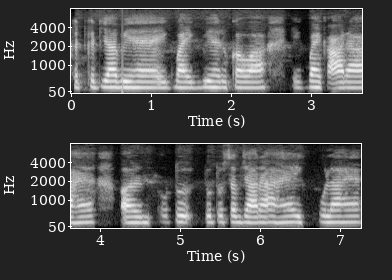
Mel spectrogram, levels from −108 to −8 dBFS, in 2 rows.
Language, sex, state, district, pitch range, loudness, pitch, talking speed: Hindi, female, Bihar, Kishanganj, 205-215 Hz, -20 LUFS, 210 Hz, 200 wpm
